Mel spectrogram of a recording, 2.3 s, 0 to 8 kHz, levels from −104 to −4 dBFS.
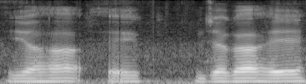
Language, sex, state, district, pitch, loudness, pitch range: Hindi, male, Jharkhand, Sahebganj, 110 Hz, -23 LUFS, 110-115 Hz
